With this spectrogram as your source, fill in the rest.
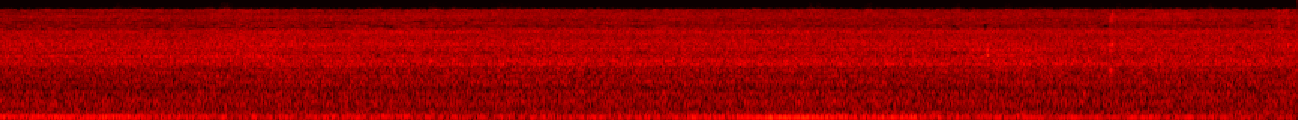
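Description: Traffic rolls past an old broken-down Cadillac being towed by a tow truck: a continuous low engine rumble that swells briefly midway, moderately loud and alone.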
